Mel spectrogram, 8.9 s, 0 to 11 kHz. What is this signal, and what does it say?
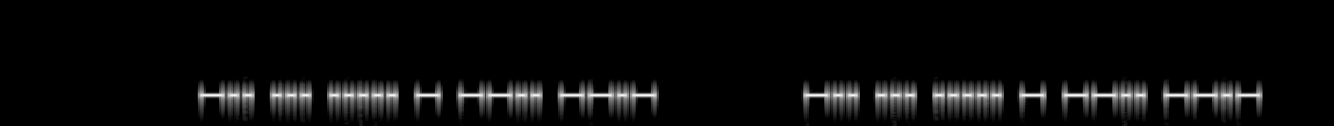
Morse code, heard as a keyed tone, about 25 wpm, 700 Hz. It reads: DS5TZQ DS5TZQ
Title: DXCC-100 Call Signs - 6 Characters - Repeated 3x - 25wpm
